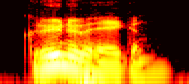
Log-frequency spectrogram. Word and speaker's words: Groenewegen: Groenewegen. I think that's a harsh intervention from the police there, because you got that pronunciation direct from our Dutch friend Dan Hackenberg.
